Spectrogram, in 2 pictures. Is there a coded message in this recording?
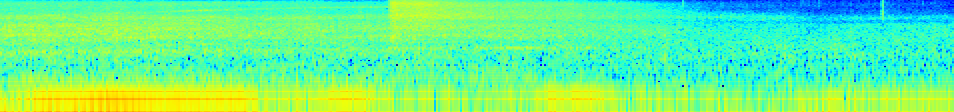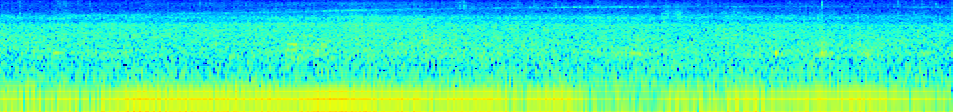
No, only street noise.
